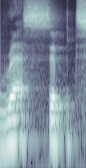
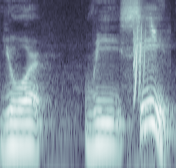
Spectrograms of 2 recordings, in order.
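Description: First: Receipt said slowly as "re-sipt"; receipt pronounced deliberately, syllable by syllable; careful pronunciation. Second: Receipt said as "risi", pausing on Your; receipt said the wrong way, rising at the end; wrong pronunciation. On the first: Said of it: "เพราะเป็นคำภาษาฝรั่งเศส". (ออกเสียง receipt ชัดๆ) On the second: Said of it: "ถูกต้องครับ จำได้คำนี้ไม่ได้อ่านว่า". (ออกเสียง receipt ผิด) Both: Shown as a demonstration.

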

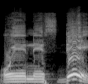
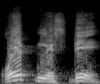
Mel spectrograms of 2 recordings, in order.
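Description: First: ওয়েনেসডে with the first D silent; correct pronunciation. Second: ওয়েডনেসডে with the first D sounded; mispronounced ওয়েডনেসডে. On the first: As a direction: say ওয়েনেসডে, straight from "we" into N. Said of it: "সঠিক উচ্চারণ হচ্ছে". (ওয়েনেসডে, প্রথম ড অনুচ্চারিত) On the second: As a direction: say ওয়েডনেসডে as spelled, D before the N. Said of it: "ওয়েডনেসডে উচ্চারণটা সঠিক নয়". (ওয়েডনেসডে, ড উচ্চারণ করে) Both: Shown as a demonstration.

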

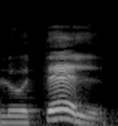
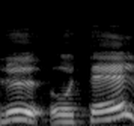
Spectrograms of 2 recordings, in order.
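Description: First: "لوتيل" run together as a single word; elided into one word. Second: "لو اوتيل" said as two words, the vowels kept apart; two separate words. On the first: Teacher showing students the correct elision, "لوتيل" joined as one word. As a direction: drop the article's vowel, l straight into "لوتيل". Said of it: "بقول". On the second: Teacher showing students the form to avoid, "لو اوتيل" unelided. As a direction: keep a full "لو" before "اوتيل", unjoined. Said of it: "بدل ما اقول". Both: Shown as a demonstration.

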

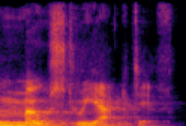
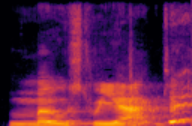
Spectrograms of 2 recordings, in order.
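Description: First: Said in the usual way. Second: Slow MOST REACTIVE with rising tune at the end; "Most reactive" slowly, swooping up on REACTIVE; questioning rise. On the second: Shown as a demonstration. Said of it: "Question mark".

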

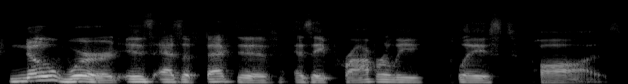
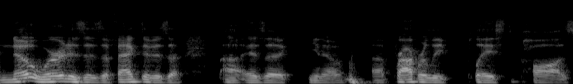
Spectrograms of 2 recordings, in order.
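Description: First: Slow, weighty delivery with a pause before placed pause; slow quoted line. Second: Said in the usual way. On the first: Shown as a demonstration. Teacher quoting Mark Twain to the class, slow and weighty. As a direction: read it slowly, pausing before placed pause. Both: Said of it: "this is a writer saying that".

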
